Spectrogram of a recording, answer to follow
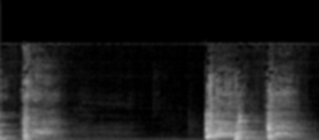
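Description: A man coughing twice, a short cough just after the start and a longer one about a second and a half later.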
